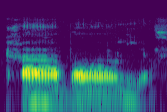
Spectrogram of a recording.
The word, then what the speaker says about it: carbonyl: So the next set of functional groups are called carbonyls. Okay, and that's pronounced carbonyl. Carbonyl. In case you missed it.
